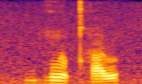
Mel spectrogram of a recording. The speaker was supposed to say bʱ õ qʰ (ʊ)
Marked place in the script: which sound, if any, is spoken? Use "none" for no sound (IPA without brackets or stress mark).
ʊ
